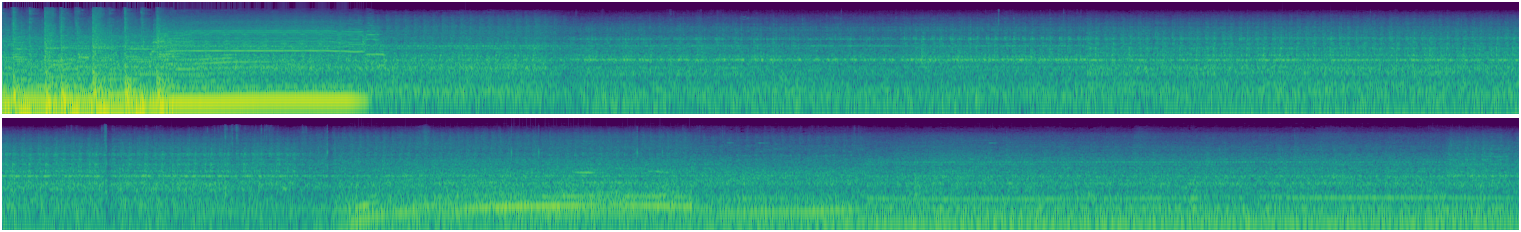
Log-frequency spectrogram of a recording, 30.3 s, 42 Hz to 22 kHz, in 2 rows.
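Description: Music ends in the first few seconds. Then a heavy truck engine runs steadily under load with a faint high whine, revs up with a rising pitch about 19 seconds in, and settles back to a steady run.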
